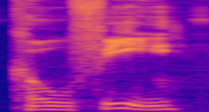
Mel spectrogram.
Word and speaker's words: Ko-fi: And we prefer it if you do it on Coffee because there are less fees, which is why they are called Co-Fee, because it rhymes with no fee.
